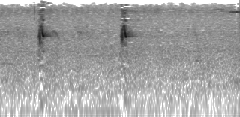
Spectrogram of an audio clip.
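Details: Common bulbul in breeding song meant to stimulate a female: two loud, sharp, high chirps about a second apart against a quiet background.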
